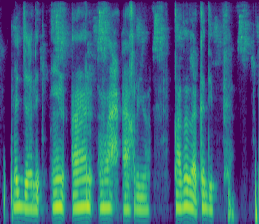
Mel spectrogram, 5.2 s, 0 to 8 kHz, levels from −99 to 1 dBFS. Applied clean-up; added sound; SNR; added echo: neural mask model Resemble Enhance denoiser.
